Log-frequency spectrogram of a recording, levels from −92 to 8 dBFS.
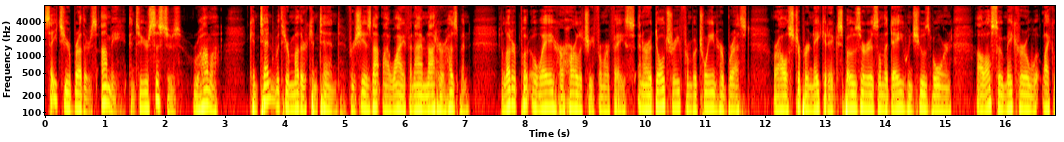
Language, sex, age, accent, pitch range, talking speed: English, male, 50-69, American, 100-120 Hz, 240 wpm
